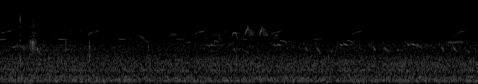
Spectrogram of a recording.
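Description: Faint birdsong: many short chirps and small whistles from several birds over a steady background hiss.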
